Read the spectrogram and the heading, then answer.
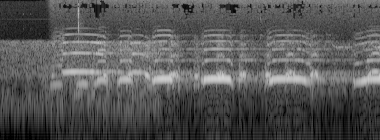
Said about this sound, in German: Da haben wir ein paar Vögel.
